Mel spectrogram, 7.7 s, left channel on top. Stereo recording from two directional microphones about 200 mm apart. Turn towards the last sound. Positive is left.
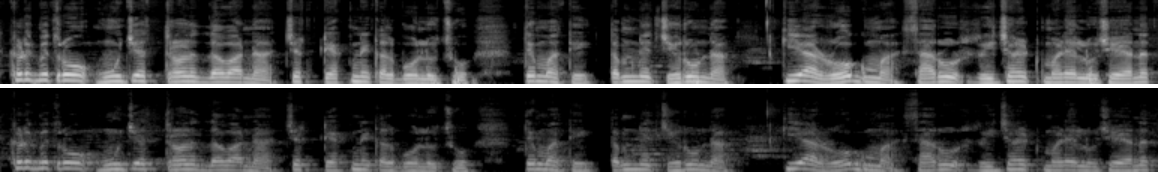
turn(degrees=45)  # may be behind; listen again after turning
